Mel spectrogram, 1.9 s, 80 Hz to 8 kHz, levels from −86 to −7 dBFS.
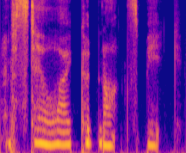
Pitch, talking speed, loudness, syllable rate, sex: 195 Hz, 195 wpm, -22 LUFS, 3.4 syllables/s, female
